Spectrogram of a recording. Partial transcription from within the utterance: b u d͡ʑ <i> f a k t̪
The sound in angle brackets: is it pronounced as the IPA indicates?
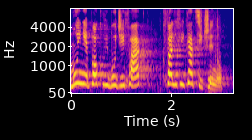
yes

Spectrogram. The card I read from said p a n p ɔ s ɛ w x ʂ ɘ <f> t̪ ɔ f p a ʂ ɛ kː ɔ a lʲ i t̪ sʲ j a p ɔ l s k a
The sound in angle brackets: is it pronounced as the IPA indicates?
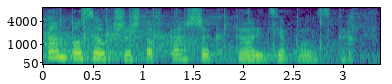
no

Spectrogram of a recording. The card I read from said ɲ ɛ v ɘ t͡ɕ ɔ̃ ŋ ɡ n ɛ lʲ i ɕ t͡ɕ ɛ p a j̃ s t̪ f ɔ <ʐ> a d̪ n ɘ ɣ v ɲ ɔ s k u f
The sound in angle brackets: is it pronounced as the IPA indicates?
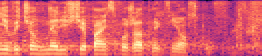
yes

